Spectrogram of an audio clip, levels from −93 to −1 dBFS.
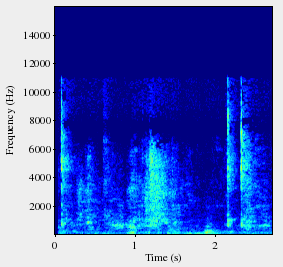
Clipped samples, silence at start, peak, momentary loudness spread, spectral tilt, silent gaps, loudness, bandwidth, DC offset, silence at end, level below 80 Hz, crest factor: under 0.1%; 0.05 s; -18 dBFS; 14 LU; -1.5 dB/octave; none; -47 LUFS; 11.5 kHz; under 0.1%; 0 s; -66 dBFS; 32 dB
